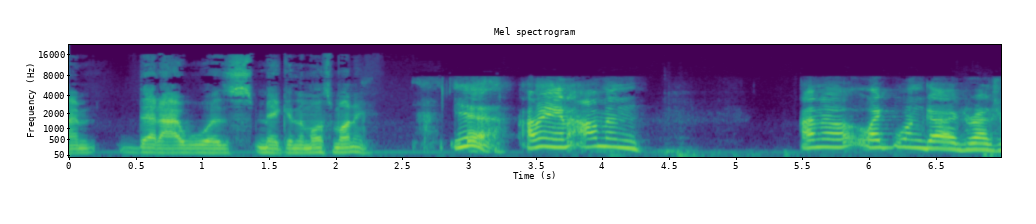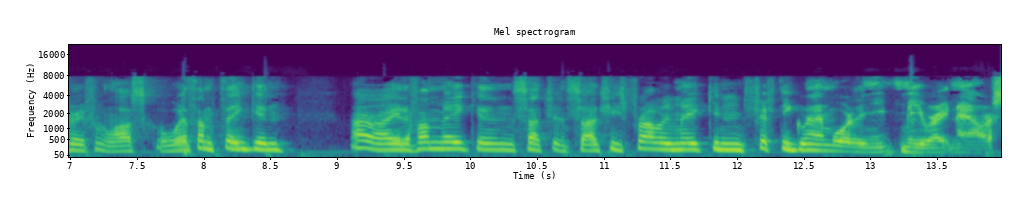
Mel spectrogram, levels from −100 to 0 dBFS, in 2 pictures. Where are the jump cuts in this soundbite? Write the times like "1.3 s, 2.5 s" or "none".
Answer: none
